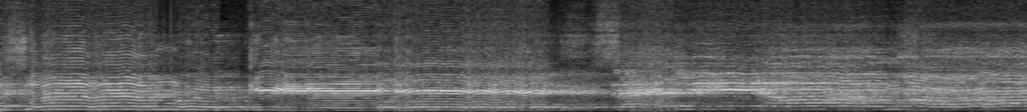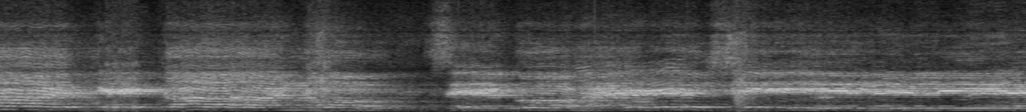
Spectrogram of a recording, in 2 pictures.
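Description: Male voice chanting a noha, a Shia mourning lament, in long held lines that waver in pitch, with a brief break about seven seconds in.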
